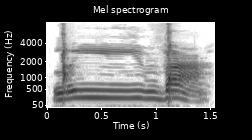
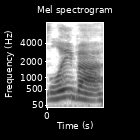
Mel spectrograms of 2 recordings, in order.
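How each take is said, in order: First: LE-VI in two drawn-out beats; syllable by syllable. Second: Said in the usual way. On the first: Shown as a demonstration. Teacher clapping her little boy's name, "Levi" in two beats. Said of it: "I would clap his name and say". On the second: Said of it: "I would clap his name".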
